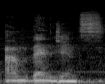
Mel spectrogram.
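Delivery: low, slow, hushed self-introduction; deep, deliberate hero line; Batman. Retold or imitated. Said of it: "how he introduced himself".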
